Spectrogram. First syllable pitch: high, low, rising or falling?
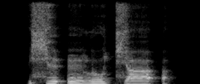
high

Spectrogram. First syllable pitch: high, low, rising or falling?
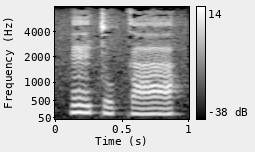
high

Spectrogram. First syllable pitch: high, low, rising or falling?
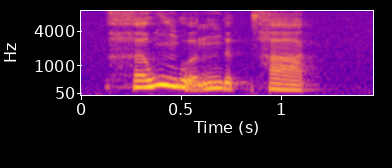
rising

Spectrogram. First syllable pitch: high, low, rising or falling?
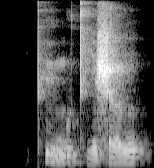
falling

